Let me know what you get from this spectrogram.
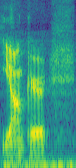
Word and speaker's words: Yonker: And so, Travis Yonker did this, and so that's where I kind of found it that they pronounce it Yonker. Apparently, his dad was born in the Netherlands. They moved in, so in Dutch, it's Yonker.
